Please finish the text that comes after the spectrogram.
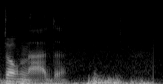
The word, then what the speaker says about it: tornade: For A, all other pronunciations of O are A, like in organization or tornado, specifically the first O. So we say in French, organisation and tornade.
